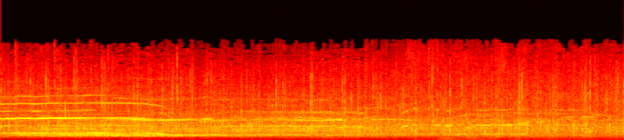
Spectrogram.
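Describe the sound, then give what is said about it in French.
At the Marrakech du Rire, a large audience gives loud, sustained applause for Jamel's birthday, with cheers and whistles mixed in. A dense wash of clapping fills the whole stretch and eases slightly toward the end. “Tout ce qu'il a fait en France, je pense qu'il mérite vraiment un tonnerre d'applaudissements et que tout le monde se lève pour Jamel.”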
